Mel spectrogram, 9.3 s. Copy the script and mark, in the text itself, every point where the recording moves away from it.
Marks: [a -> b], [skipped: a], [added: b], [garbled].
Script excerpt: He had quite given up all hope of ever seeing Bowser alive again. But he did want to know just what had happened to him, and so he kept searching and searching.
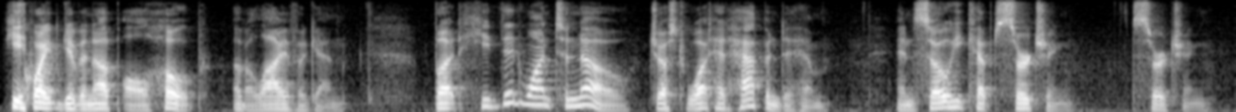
He [skipped: had] quite given up all hope of [skipped: ever seeing Bowser] alive again. But he did want to know just what had happened to him, and so he kept searching [skipped: and] searching.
